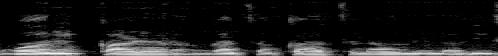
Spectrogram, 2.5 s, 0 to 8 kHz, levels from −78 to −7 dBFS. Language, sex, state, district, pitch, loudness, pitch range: Marathi, female, Maharashtra, Sindhudurg, 190 Hz, -18 LUFS, 180-190 Hz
